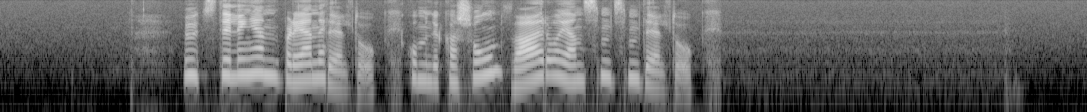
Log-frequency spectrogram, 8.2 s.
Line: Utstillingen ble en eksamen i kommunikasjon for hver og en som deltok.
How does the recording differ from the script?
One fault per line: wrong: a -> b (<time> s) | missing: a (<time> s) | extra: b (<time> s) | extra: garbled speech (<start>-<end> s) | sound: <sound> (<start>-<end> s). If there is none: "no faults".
wrong: eksamen -> deltok (2.4 s)
missing: for (3.8 s)
extra: som (4.6 s)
